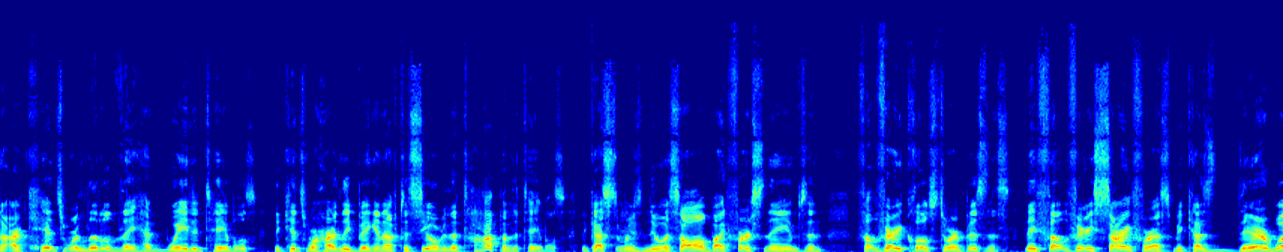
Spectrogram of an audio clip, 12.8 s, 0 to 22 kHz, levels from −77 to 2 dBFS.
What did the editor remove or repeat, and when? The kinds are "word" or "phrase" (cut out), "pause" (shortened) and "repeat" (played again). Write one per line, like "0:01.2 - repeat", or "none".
0:02.6 - pause
0:05.7 - pause
0:10.2 - pause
